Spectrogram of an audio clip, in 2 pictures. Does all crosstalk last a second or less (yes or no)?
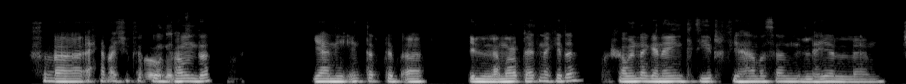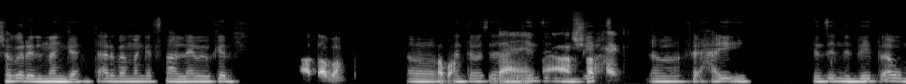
no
